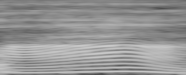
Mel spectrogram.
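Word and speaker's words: 槐花: 괴화의 중국 발음이 화이화이고요. 화이화.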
